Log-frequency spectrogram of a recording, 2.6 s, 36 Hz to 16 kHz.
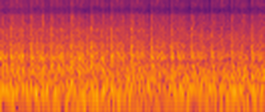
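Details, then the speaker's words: Cummins N14 Celect Plus diesel truck engine at idle: a sharp, regular tapping knock over the heavy rumble, a misfire from a blown injector, found by unplugging injectors to be number 5; little visible smoke from the stack. "And well, I done had blew an injector. I don't know if y'all can hear it on the Cummins N14 Select"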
